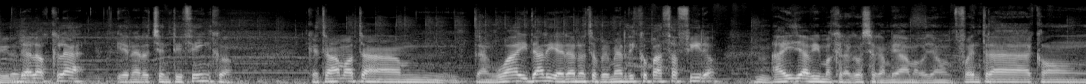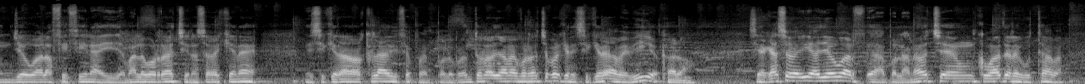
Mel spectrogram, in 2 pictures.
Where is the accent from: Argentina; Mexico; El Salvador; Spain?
Spain; Granada, Andalusia; Yo vivo, pues si nací en La Chana, vivo a 200 metros para arriba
